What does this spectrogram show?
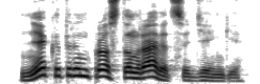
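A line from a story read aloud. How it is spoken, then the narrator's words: Calm. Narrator (Russian): спокойно сказал Джот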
